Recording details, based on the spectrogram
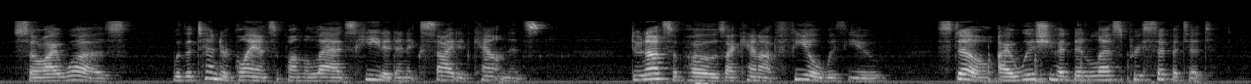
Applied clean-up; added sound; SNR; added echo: none; Tap; 16 dB; reverberation time 0.3 s.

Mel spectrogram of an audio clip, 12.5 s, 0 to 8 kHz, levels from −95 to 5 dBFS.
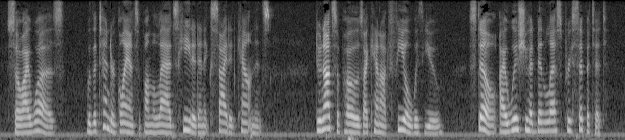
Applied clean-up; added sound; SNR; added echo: none; none; none; none.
